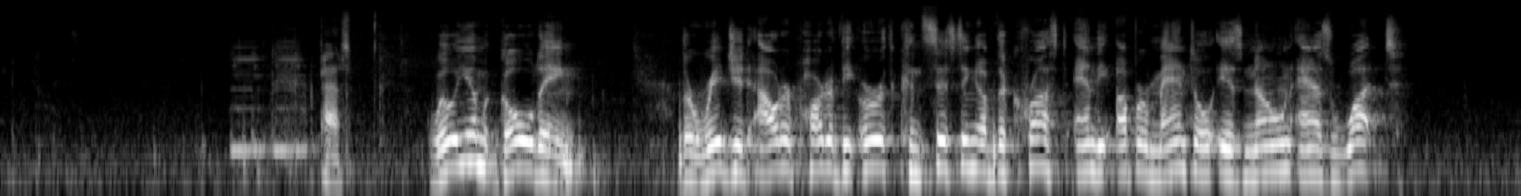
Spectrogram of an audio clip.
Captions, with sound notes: (whispers) (buzzer) - Pass. - William Golding. The rigid outer part of the Earth, consisting of the crust and upper mantle, is known as what?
